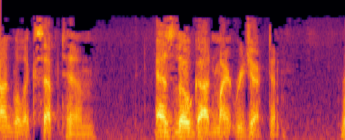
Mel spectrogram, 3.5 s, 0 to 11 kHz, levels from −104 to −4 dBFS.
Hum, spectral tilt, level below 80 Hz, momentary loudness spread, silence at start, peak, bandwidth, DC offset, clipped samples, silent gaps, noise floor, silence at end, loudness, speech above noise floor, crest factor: none; -4 dB/octave; -48 dBFS; 15 LU; 0 s; 0 dBFS; 7.4 kHz; under 0.1%; under 0.1%; none; -49 dBFS; 0 s; -17 LUFS; 32 dB; 18 dB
